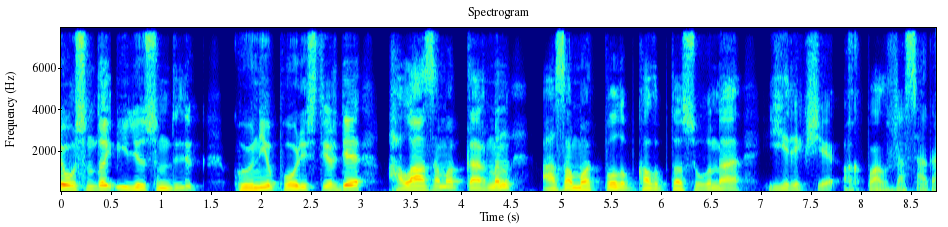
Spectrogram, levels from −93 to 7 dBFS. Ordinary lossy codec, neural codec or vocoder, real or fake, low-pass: none; codec, 16 kHz, 1 kbps, X-Codec, HuBERT features, trained on LibriSpeech; fake; none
